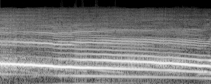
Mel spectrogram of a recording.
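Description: Football commentator's long drawn-out goal cry, one loud held shout sliding slowly down in pitch.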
